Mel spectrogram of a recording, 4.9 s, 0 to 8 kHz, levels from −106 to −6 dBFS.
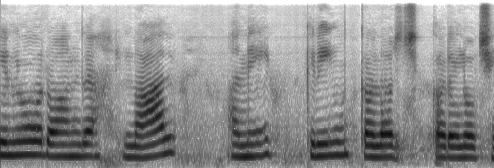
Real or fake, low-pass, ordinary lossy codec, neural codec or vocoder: fake; 7.2 kHz; none; codec, 16 kHz, 1 kbps, FreqCodec, larger model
